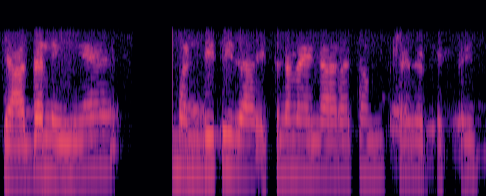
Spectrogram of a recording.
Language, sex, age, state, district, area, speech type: Urdu, female, 18-30, Uttar Pradesh, Gautam Buddha Nagar, rural, conversation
